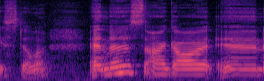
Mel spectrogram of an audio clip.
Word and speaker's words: Stila: by this brand and I don't think I'm pronouncing this right Stella s i l a Stila and this I got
